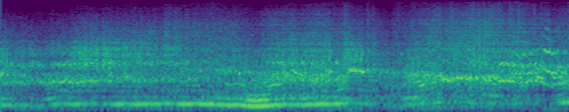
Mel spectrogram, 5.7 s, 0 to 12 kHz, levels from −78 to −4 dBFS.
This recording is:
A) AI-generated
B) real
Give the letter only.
B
